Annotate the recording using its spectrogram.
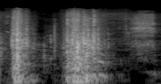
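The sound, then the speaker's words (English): A locked door is tried by someone who can't get out, its handle rattled and pushed in two quick, fairly loud bursts of clattering and thumping, followed by a softer shuffle of movement, with no voices. “The door's locked. I can't get out.”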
